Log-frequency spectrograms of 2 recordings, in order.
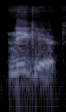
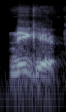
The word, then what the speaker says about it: Niger: And in Latin, it's not pronounced Niger. You understand? It's pronounced what he just said.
